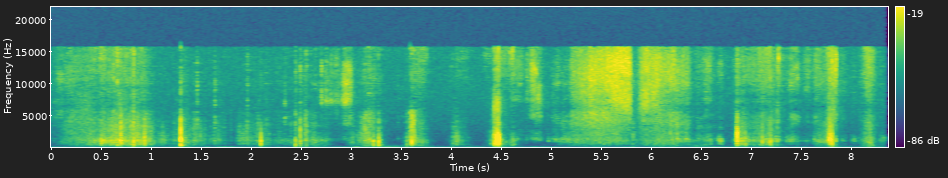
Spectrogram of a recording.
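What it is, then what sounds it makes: Shag carpet brushed with a wooden brush. A wooden hairbrush with wooden pins is brushed through the fibres of a large red shaggy textile carpet with deep pile, while the other hand rests flat on the carpet. Soft, scratchy rustling strokes are punctuated by short, crisp crackling snaps, over a steady low hum.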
